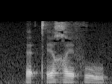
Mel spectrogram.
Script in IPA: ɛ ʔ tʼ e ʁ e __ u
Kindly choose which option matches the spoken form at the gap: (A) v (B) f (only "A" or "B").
B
